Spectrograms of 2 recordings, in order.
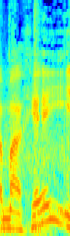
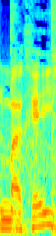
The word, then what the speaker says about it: maguey: Me dice un señor que el quiote viene del maguey, se pronuncia magey, y del maguey se hace el mezcal. O yo digo que es maguey porque en los magueyes están verdes.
